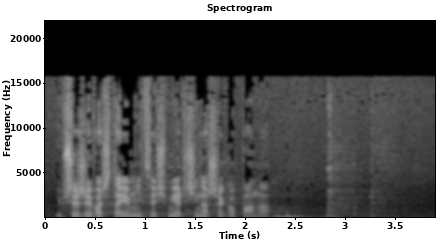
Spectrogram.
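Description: A young man reads out through a microphone in a large echoing hall.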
